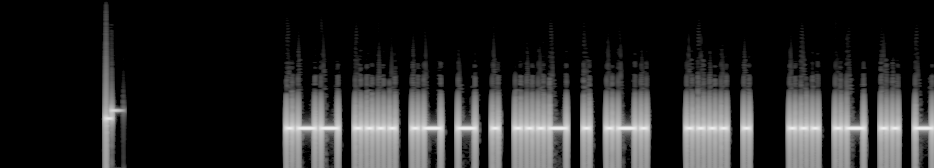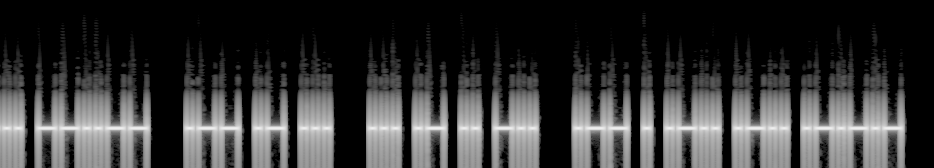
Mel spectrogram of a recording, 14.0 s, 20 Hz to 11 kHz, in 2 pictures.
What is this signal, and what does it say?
Morse code, heard as a keyed tone, about 28 wpm, 700 Hz. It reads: WHATEVER HE SAID, WAS SAID WELL.
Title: Sentences from Top 1100 Words 28wpm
